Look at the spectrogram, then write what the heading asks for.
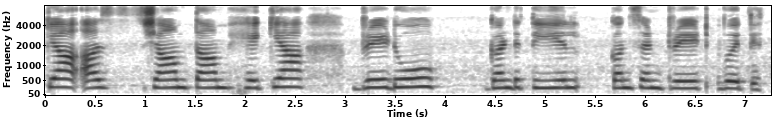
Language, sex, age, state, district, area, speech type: Kashmiri, female, 18-30, Jammu and Kashmir, Ganderbal, urban, read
